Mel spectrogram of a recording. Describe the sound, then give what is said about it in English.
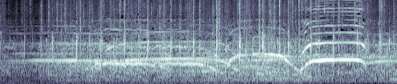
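A huge crowd on the Supreme Court steps cheers the lawyers and plaintiffs from the DOMA case: loud sustained cheering and clapping, threaded with shrill shouts and whistles, swelling louder toward the end. “It's the sound of a huge crowd cheering the lawyers and plaintiffs from the DOMA case as they all walk down the steps of the Supreme Court, and you hear them chanting thank you and USA near the end of that.”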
